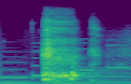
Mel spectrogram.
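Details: Girl with a throat cold who says she coughs with every word she speaks, though it is better than at the weekend: a single harsh cough burst with a brief trailing throat sound over faint steady background tones.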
